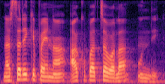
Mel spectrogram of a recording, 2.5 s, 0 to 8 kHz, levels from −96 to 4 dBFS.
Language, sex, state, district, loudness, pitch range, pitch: Telugu, male, Telangana, Mahabubabad, -16 LUFS, 125-150 Hz, 135 Hz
